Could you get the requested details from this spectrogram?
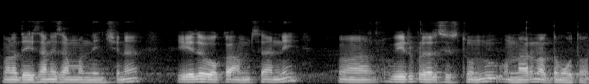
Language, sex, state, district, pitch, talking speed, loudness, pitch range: Telugu, male, Andhra Pradesh, Krishna, 110 Hz, 90 wpm, -19 LUFS, 110-115 Hz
